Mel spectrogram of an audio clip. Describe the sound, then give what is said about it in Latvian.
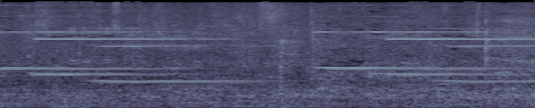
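A sustained electric bell rings continuously in the Latvian parliament chamber before a vote, its steady tones holding across the whole stretch with a brief break midway, over a murmuring ambience. “Lūdzu zvanu!”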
